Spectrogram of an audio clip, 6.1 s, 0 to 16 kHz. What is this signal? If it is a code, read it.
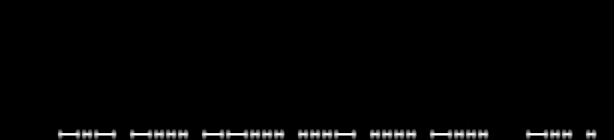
Morse code, heard as a keyed tone, about 20 wpm, 700 Hz. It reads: KB7VHB DE
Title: USA Callsign DE Callsign - 6 Characters - 20wpm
